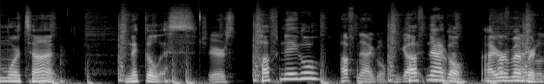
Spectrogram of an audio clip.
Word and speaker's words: Hufnagel: Hufnagel. You got Hufnagel. I remembered. That works. I get like Nagel. You get Hufnagel's the German pronunciation. You get like Huffennagel, Hufnagli.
